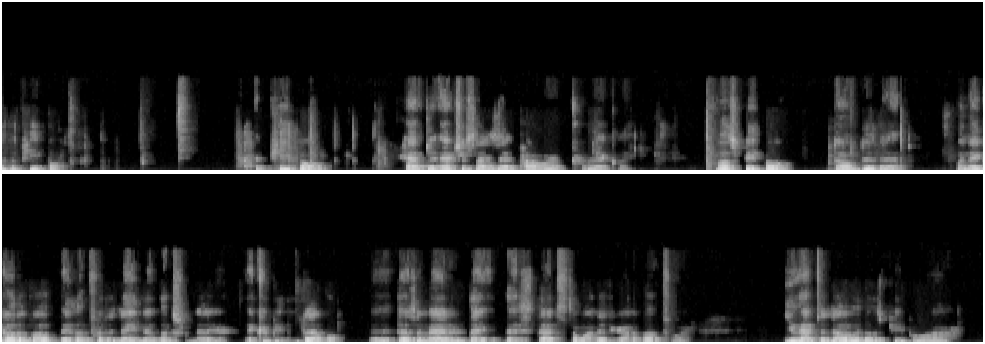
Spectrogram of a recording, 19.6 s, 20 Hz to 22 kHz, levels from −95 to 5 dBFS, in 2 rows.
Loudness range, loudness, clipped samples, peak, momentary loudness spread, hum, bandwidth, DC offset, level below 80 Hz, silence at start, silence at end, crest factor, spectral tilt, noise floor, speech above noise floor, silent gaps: 4 LU; -20 LUFS; under 0.1%; -2 dBFS; 16 LU; none; 12.5 kHz; under 0.1%; -68 dBFS; 0 s; 0.3 s; 20 dB; -5.5 dB/octave; -76 dBFS; 57 dB; none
